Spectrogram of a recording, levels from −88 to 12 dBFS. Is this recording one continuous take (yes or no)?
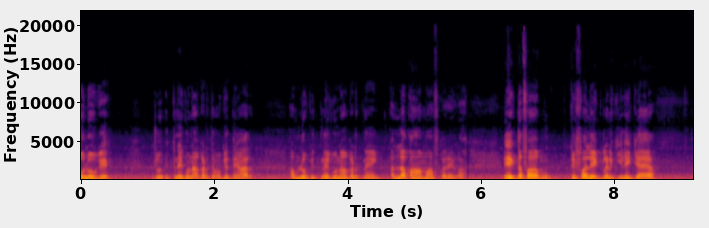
no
